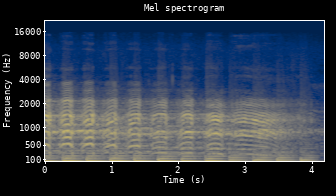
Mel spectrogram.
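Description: A man's theatrical, villain-style cackling laugh: a rapid string of 'ha's, each rising and falling in pitch, that slows and stretches out near the end. Under it runs background music with a steady pulsing bass.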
